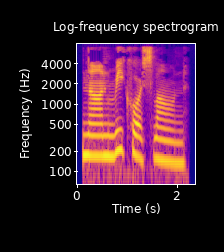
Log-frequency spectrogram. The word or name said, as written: nonrecourse loan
